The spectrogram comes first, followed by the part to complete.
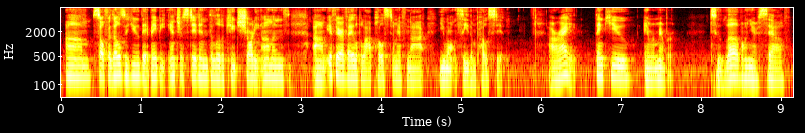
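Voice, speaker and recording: A woman's voice: a bass voice, fairly even intonation, quick pace, mellow, slight background noise. A woman vlogger chatting through a nail tutorial, calling viewers besties in a friendly, encouraging way, with the hiccups. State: has the hiccups. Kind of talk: casual tutorial chat.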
